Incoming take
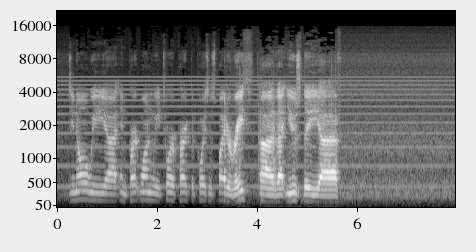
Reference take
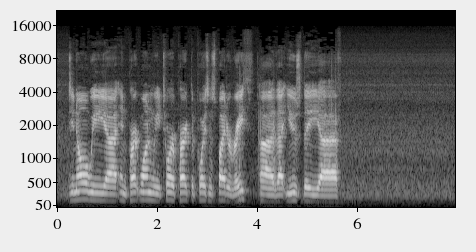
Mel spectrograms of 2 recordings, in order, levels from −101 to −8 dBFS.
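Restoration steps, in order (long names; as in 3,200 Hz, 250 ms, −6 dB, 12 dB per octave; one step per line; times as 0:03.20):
hum removal 421.9 Hz, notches 13
level 0 dB, from 0:03.34 −9 dB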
